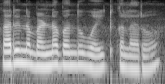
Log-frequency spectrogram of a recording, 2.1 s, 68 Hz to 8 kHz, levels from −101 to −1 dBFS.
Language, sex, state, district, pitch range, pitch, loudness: Kannada, female, Karnataka, Bangalore, 180-210 Hz, 195 Hz, -17 LUFS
